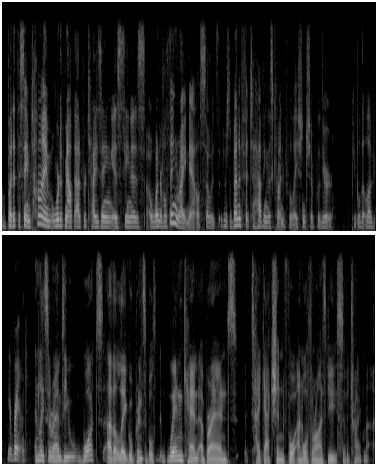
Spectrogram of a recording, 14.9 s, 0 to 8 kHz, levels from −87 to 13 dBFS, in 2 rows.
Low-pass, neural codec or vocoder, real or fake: 7.2 kHz; none; real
